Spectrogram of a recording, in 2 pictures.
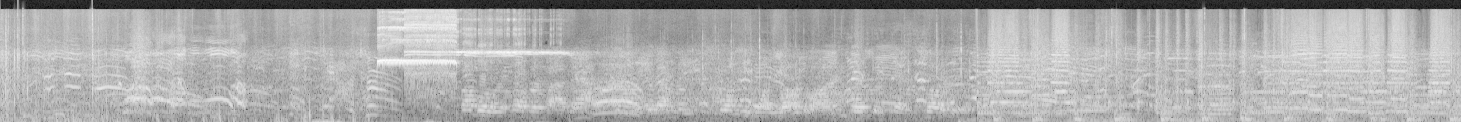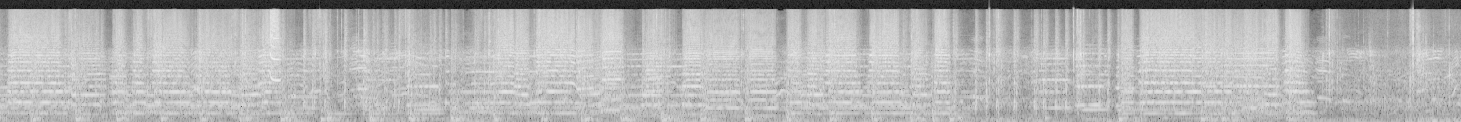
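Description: Crowd voices and a short, high whistle blast, then, about ten seconds in, a high school band in the stands starts playing a brass-led tune over a steady drum beat.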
